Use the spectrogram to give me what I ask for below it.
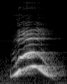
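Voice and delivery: loud, high-pitched "woo"; emotional whoop. Real, not acted. Woman overcome while retelling her blessing, emotional whoop. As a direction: whoop to shake off rising emotion. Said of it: "I'm about to get emotional".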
